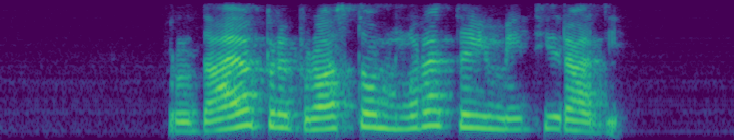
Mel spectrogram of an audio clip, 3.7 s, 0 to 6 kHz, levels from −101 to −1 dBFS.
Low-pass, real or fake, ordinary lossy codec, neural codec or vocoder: 5.4 kHz; fake; none; vocoder, 22.05 kHz, 80 mel bands, HiFi-GAN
